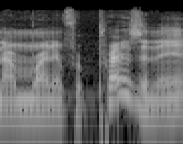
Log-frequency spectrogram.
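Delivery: plain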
